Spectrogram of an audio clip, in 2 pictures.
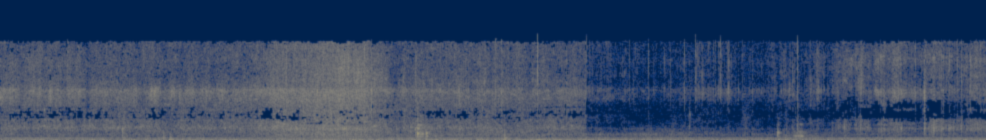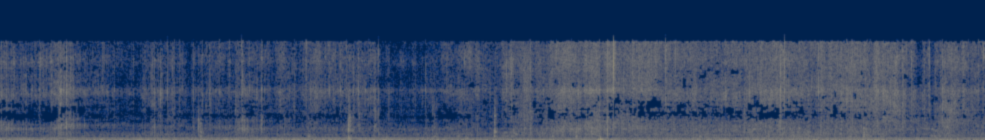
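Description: Coiled gopchang (intestines) sizzling steadily in a frying pan over a wood fire, with a few scattered clicks and a faint steady hum underneath.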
